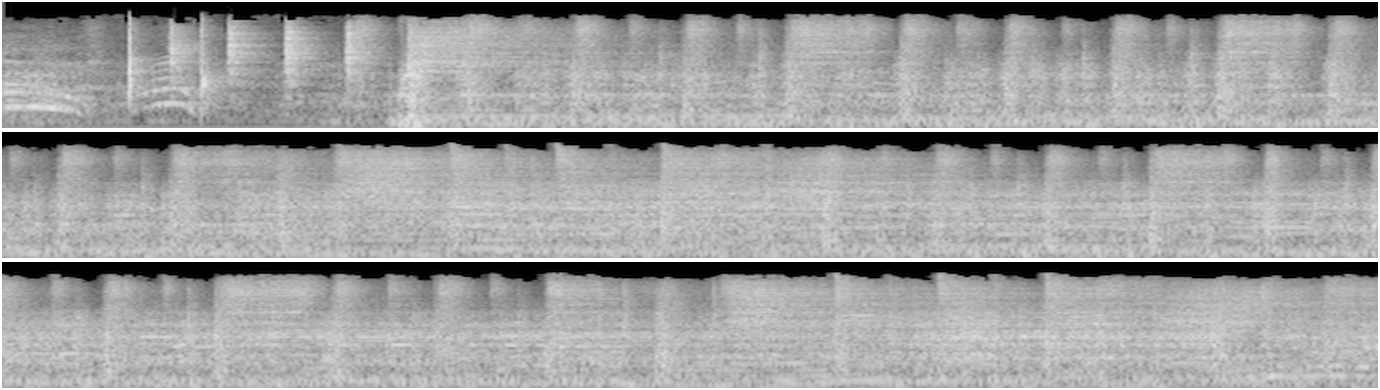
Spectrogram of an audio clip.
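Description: A live rock band starts a song. A few sharp clicks come first, then a little under two seconds in the band crashes in together with distorted electric guitars, bass and drum kit, and plays on loud and steady.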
